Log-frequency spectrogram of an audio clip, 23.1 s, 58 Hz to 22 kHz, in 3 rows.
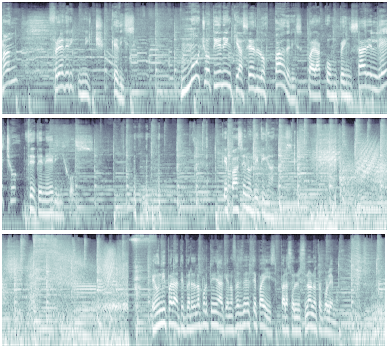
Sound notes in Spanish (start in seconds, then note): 10.1 risas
